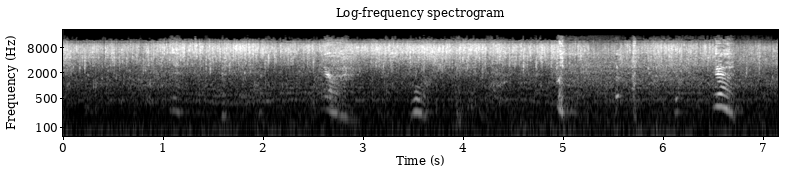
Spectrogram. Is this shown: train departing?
no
